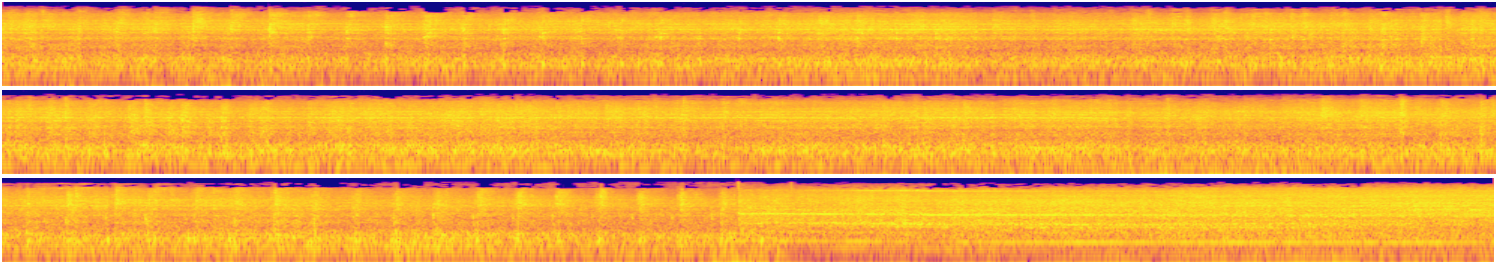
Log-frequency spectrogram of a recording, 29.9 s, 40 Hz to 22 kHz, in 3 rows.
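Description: An empty freight train of stanchion flat wagons rolling past at speed, wheels clattering over the rail joints in a rapid stream of clicks over a steady rumble. About 25 s in the sound cuts abruptly to a passing regional train with a steady engine hum and a high whine.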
